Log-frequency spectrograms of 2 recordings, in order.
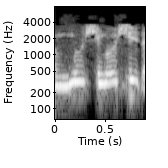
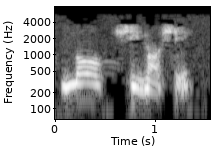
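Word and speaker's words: mochi moshi (もしもし): Like when you said, you knew mushi mushi, that's actually incorrect pronunciation, for hello over the phone. It's mochi moshi. – Mochi moshi. – Yes. Mushi means bug. You essentially said bug bug, but, moshi, and that's really just listening very carefully to their pronunciation.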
